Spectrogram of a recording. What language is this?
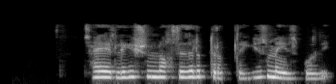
Uzbek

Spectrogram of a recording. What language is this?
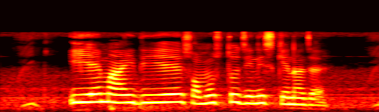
Bangla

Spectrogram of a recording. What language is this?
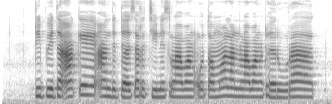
Javanese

